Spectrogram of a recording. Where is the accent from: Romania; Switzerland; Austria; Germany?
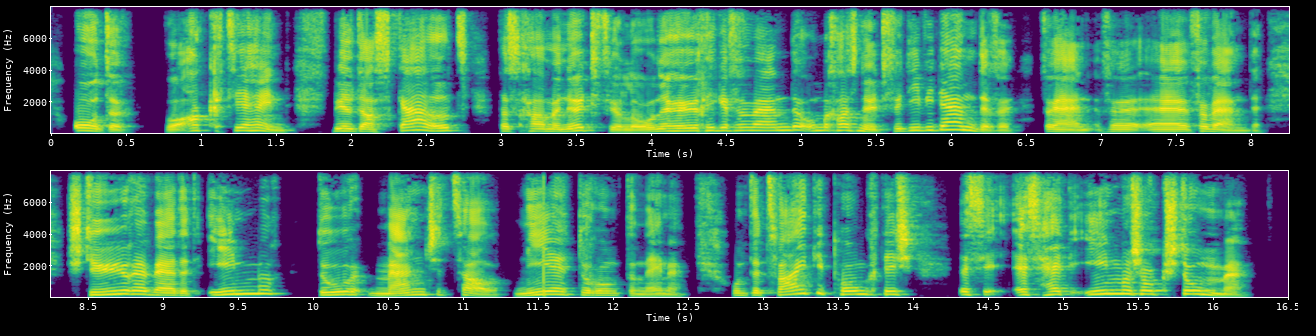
Switzerland; aber ich tue natürlich als Schweizer, tue ich ein bisschen lächeln.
